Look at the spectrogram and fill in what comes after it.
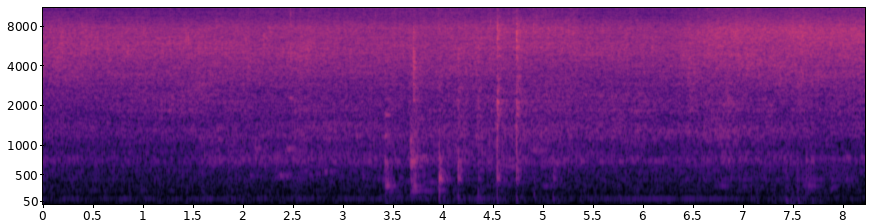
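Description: Ground spices frying in oil with a thickened tomato-onion masala in a kadai: a steady sizzle. Midway there is a quick run of knocks from a utensil against the pan as the masala is stirred.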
